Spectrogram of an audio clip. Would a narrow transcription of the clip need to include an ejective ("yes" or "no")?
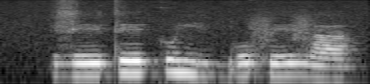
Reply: no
